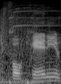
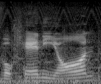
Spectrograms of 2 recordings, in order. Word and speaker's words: Volcanion: You know, when this Pokemon was brand new, and we didn't even know this thing's official pronunciation yet, I always thought it would be pronounced Volcanion. Volcanion?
